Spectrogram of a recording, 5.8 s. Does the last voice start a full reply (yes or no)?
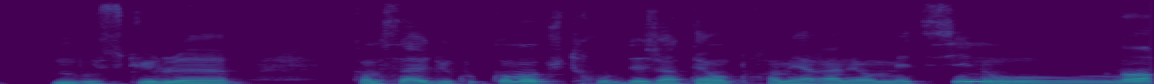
yes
